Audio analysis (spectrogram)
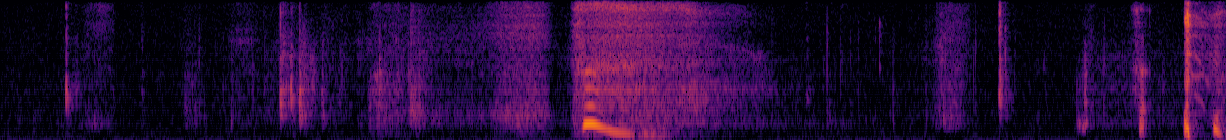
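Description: Several short coughing bursts scattered across the moment, with one longer, harsh, wheezy cough in the middle that trails off. Not loud, with quiet pauses between and no talking.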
